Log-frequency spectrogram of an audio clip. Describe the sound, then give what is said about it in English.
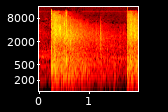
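Gunfire as police shoot at protesters running uphill in Ukraine: two loud, sharp cracks about one and a half seconds apart, with fainter pops between them over a steady noisy wash. “Police shooting as protesters ran up the hill towards them.”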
